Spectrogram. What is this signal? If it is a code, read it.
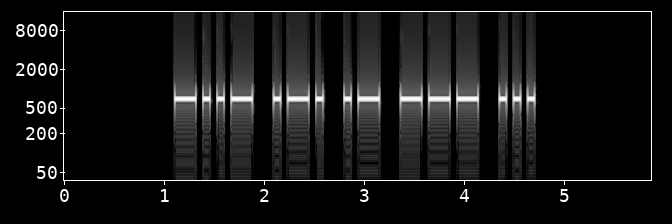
Morse code, heard as a keyed tone, about 17 wpm, 700 Hz. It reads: XRAOS
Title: Code Groups - 5 Letters - 17wpm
